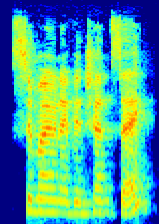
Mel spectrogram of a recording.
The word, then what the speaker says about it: Simone Vincenzi: So that's Simone Vincenzi.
